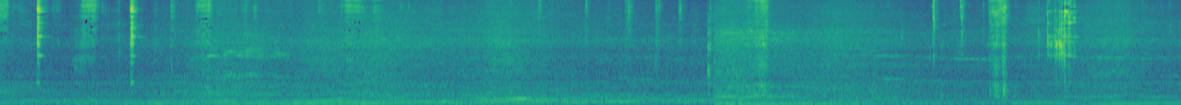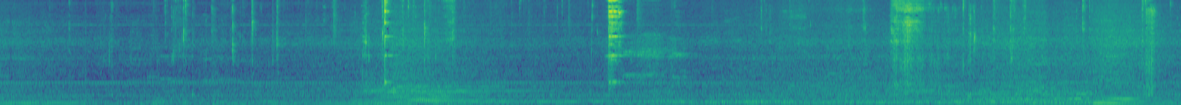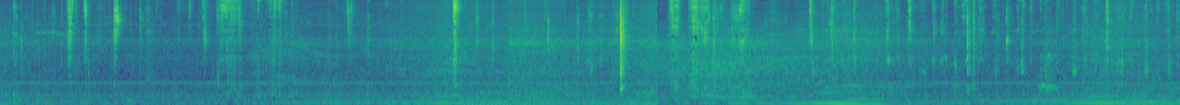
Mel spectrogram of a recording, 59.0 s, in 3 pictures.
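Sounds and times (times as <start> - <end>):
utensils clinking on dishes: 0.5 - 1.1, 2.1 - 2.5, 16.6 - 18.0, 25.7 - 26.6, 29.7 - 30.4
person chewing food: 8.8 - 13.0, 14.6 - 17.4, 20.8 - 59.0.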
